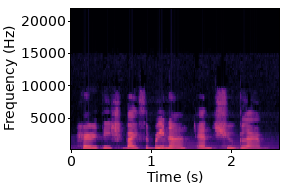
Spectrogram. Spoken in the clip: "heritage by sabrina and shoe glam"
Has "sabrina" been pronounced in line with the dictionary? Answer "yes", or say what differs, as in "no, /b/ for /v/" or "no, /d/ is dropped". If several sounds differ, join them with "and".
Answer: yes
